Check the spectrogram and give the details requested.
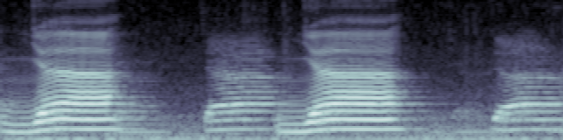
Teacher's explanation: huruf Jim tidak ada angin yang keluar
